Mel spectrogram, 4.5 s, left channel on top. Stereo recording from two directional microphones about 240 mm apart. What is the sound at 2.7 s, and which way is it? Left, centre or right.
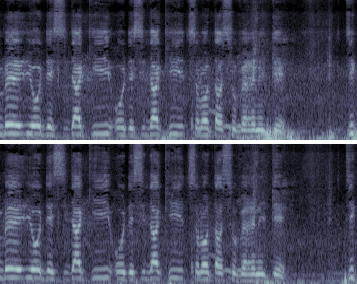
Speech, centre.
